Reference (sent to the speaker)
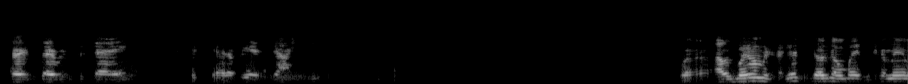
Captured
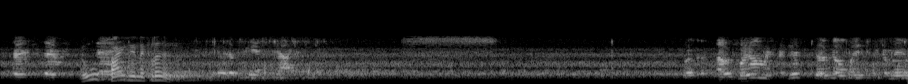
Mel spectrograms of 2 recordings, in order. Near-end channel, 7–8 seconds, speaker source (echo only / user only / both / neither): echo only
